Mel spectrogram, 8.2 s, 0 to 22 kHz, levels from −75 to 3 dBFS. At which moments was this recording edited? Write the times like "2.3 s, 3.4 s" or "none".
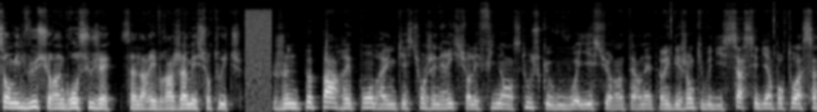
2.6 s, 5.2 s, 6.6 s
